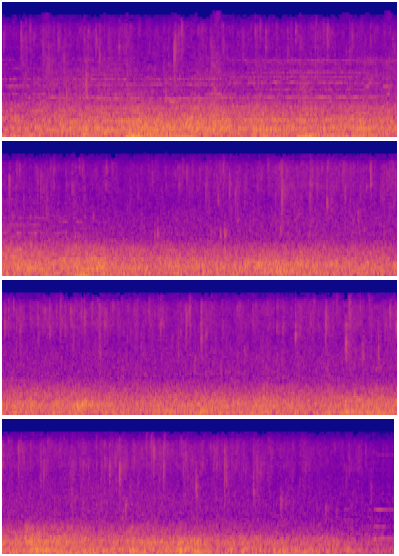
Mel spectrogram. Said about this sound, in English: Following him, far up in the darkened evening sky, was a monstrous black cloud, flashing with lightning, heavy with water, and ready to quench the thirst of the land.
